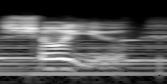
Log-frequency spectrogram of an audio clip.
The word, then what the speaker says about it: shoyu: By 1668, Japanese soy sauce had become known around the world, and when shipments reached England, the Japanese pronunciation of shoyu was anglicized to sayo, or soy.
